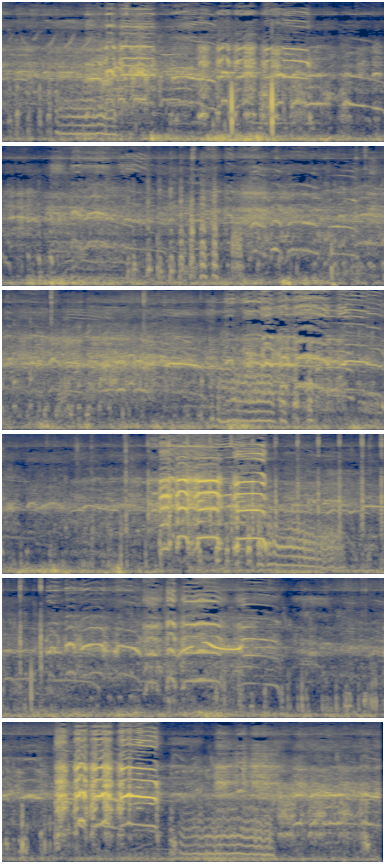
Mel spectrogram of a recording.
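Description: Tethered game roosters crowing one after another, some far off and some close, with clucking in between. The loudest crows come a little past halfway and near the end.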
